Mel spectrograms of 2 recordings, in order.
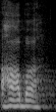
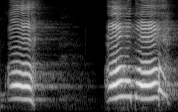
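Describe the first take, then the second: First: It is said softly and calmly. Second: It is cried out loudly. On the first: A serene, composed prayer. The speaker calls it wrong. "It wasn't Abba" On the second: A desperate cry of agony. The speaker calls it right. "It was"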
